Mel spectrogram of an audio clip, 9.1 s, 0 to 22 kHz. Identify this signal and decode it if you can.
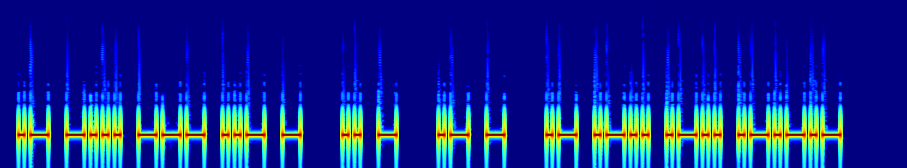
Morse code, heard as a keyed tone, about 20 wpm, 700 Hz. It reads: ABOUT IT AT ALL.
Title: Sentences from Top 800 Words 20wpm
